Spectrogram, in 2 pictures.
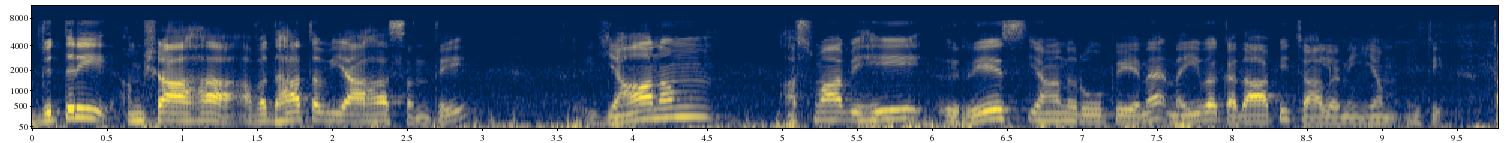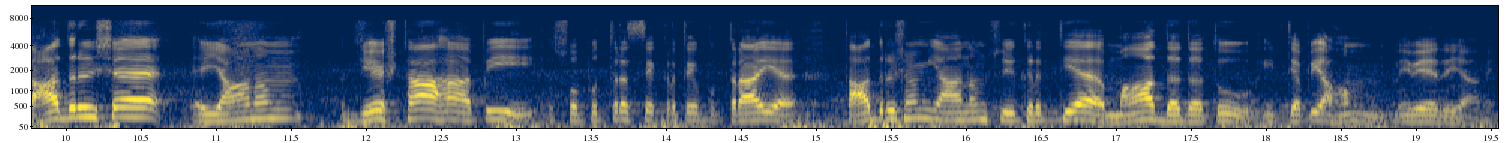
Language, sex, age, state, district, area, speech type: Sanskrit, male, 45-60, Tamil Nadu, Kanchipuram, urban, spontaneous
